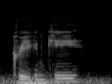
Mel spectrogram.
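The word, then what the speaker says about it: Craig Goch: So we're up here now, Cregan Key, that's how you say it.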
